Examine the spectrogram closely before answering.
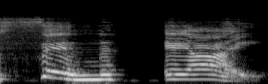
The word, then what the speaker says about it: Sinai: got it the Bluetooth smk addresses okay sin Sinai is not the proper pronunciation it is sin AI Retta where are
